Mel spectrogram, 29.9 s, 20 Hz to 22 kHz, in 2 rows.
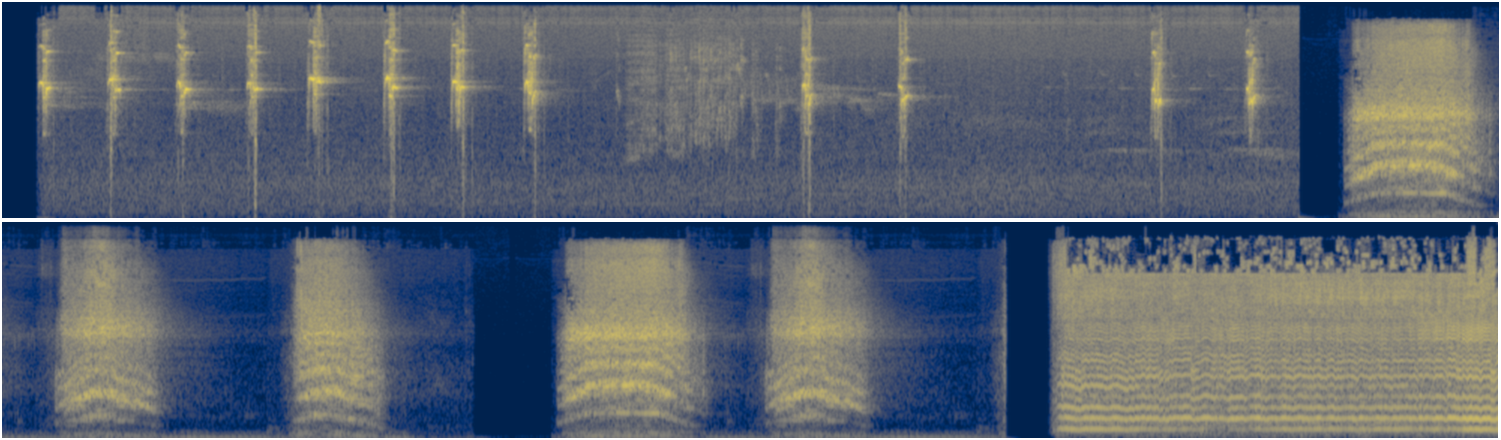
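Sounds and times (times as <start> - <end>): animal chirps: 0.4 - 9.6, 10.4 - 13.0.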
